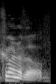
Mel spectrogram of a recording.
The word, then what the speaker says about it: Carnevale: just to say that mr. Carnevale if I have your last name spelled it pronounced correctly a little bit like carnivals so anyway what it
